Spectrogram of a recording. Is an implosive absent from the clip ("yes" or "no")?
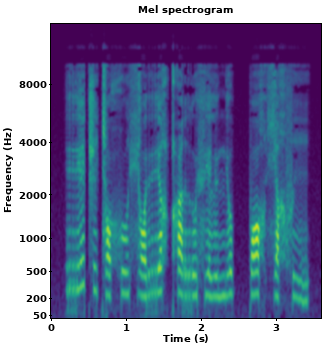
yes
